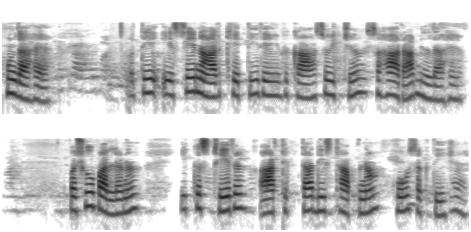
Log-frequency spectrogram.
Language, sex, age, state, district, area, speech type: Punjabi, female, 60+, Punjab, Jalandhar, urban, spontaneous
